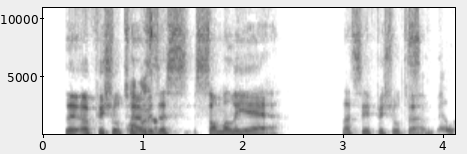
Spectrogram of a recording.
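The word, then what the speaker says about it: sommelier: Your main your main character is a somier. A wine taster. A wine taster. Yeah. What did you call him? The official term is a somier. That's the official term. Silier. Somier.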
